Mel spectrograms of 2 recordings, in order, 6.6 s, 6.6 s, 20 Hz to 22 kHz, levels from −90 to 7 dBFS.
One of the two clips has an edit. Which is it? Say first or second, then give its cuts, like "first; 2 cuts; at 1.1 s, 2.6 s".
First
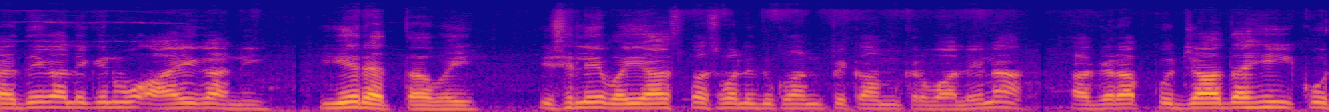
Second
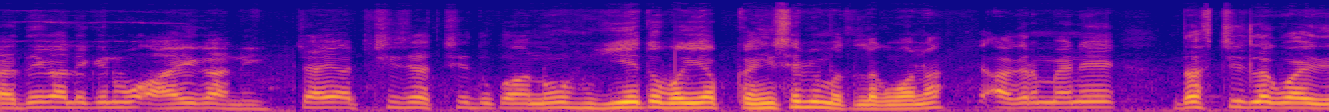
second; 2 cuts; at 1.4 s, 4.9 s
